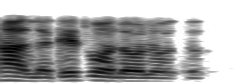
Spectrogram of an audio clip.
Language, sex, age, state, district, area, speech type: Marathi, male, 18-30, Maharashtra, Sangli, rural, conversation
